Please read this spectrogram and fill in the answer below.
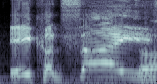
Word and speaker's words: Aconsises: name he says okay pronounce concise and add and add an a in front of it a concise that's to solve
